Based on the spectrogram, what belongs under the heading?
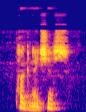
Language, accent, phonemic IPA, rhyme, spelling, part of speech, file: English, Southern England, /pʌɡˈneɪ.ʃəs/, -eɪʃəs, pugnacious, adjective, LL-Q1860 (eng)-pugnacious.wav
- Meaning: Naturally aggressive or hostile; combative; belligerent; bellicose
